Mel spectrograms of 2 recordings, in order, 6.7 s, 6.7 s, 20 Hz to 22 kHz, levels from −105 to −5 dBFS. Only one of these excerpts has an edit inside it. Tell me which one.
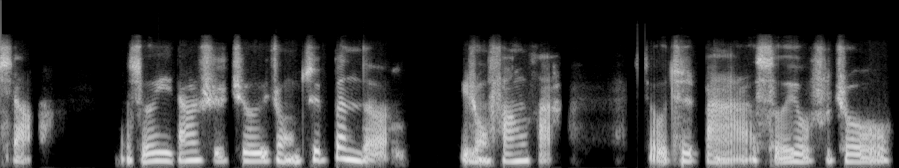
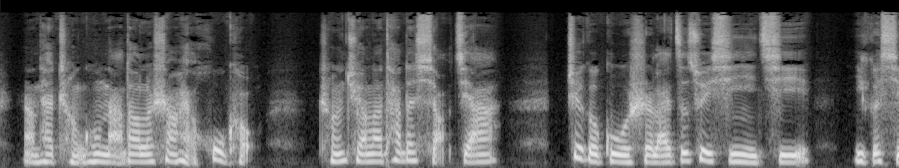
second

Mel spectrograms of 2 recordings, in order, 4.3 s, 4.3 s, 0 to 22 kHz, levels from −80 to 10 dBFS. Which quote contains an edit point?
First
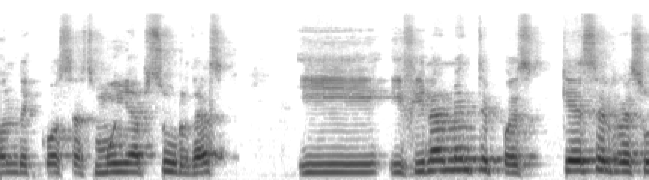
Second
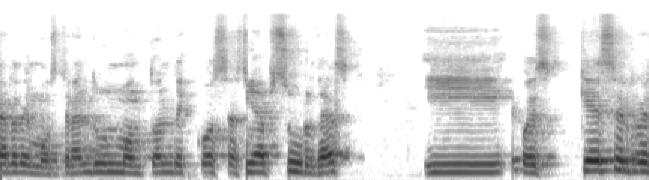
second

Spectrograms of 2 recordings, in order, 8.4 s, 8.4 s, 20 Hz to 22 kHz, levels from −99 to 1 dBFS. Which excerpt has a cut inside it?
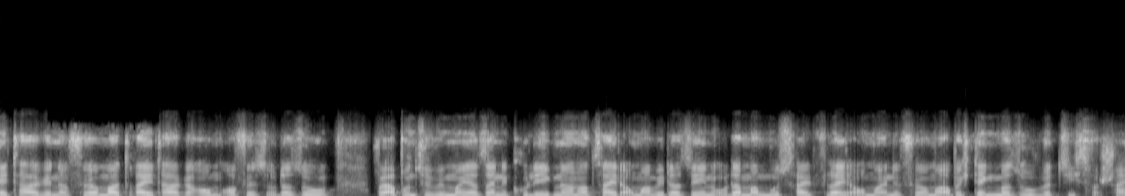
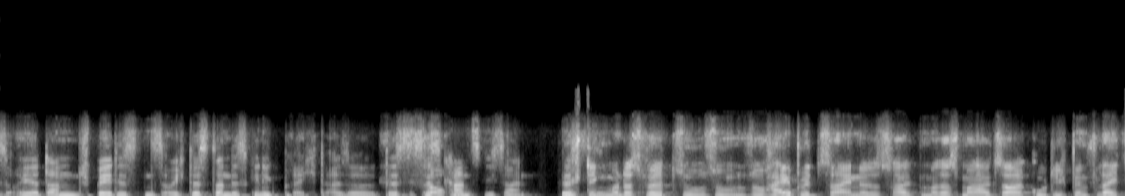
second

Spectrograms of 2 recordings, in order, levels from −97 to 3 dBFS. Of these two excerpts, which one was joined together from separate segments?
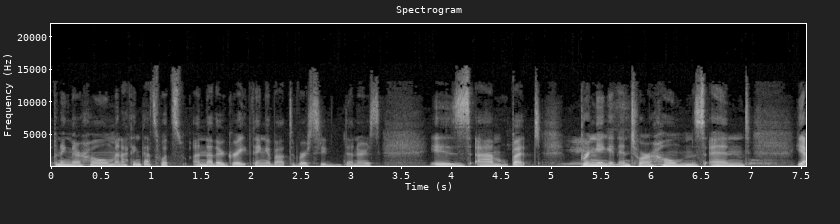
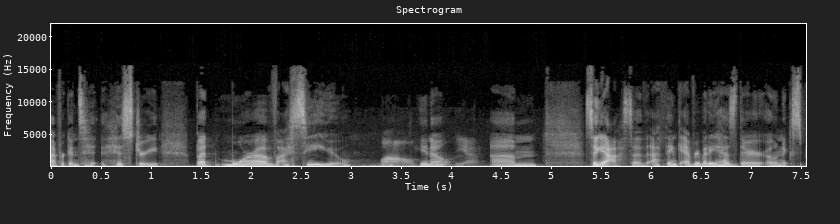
first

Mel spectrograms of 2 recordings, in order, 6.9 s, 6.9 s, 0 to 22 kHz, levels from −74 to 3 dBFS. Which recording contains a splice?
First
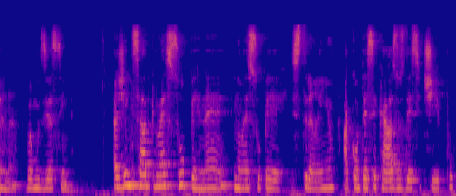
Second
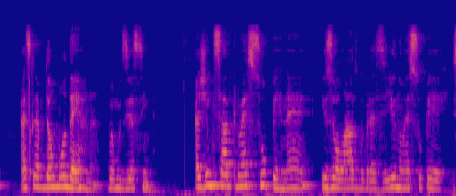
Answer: first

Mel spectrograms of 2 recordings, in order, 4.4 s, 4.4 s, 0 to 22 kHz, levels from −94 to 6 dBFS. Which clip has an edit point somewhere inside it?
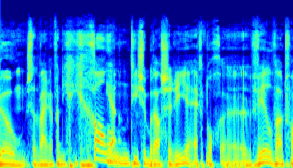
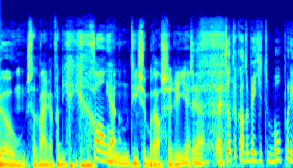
second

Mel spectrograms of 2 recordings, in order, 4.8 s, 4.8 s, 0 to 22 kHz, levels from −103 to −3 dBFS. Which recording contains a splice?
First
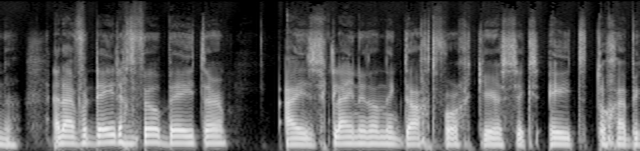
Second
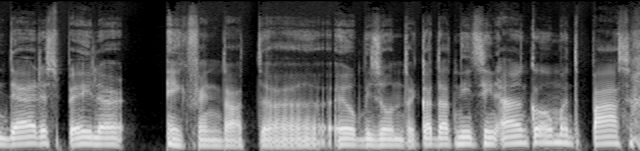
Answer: second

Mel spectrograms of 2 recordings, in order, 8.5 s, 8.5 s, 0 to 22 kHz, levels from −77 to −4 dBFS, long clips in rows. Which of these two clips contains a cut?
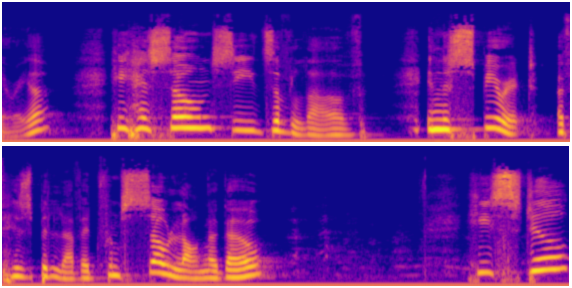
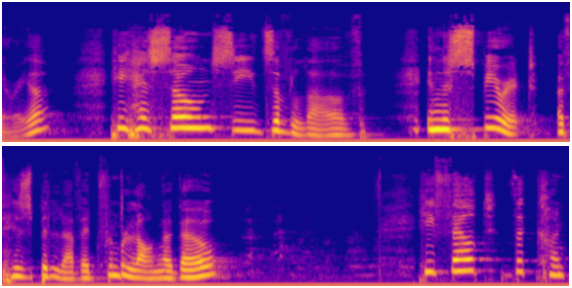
second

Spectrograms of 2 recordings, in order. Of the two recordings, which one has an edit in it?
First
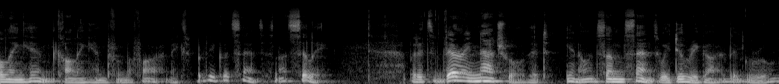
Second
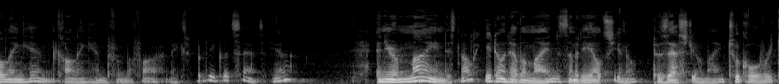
second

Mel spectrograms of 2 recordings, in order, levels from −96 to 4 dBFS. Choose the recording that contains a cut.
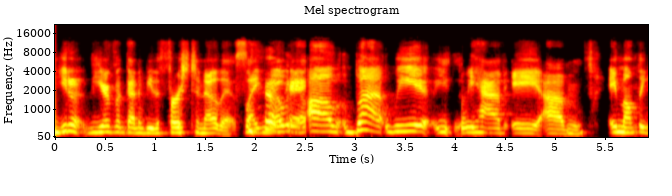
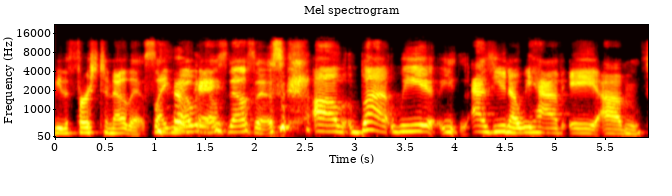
first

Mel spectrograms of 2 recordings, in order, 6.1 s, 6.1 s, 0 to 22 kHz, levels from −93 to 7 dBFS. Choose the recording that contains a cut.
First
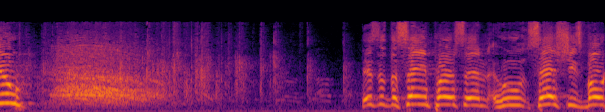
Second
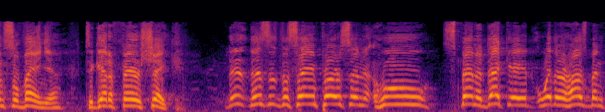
second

